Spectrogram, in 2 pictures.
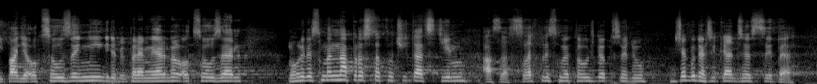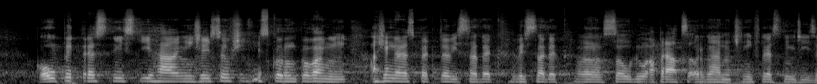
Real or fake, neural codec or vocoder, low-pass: fake; codec, 44.1 kHz, 2.6 kbps, SNAC; 14.4 kHz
